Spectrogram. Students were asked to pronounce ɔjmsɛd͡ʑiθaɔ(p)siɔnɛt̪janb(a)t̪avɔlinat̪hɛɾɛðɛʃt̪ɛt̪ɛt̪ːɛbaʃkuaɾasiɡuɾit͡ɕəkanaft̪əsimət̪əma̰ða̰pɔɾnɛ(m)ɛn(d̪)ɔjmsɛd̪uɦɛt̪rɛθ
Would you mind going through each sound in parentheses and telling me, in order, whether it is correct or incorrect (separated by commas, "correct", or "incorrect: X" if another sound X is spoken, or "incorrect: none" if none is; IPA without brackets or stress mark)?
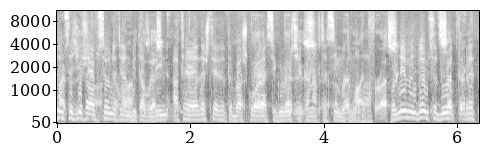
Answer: correct, incorrect: i, correct, correct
